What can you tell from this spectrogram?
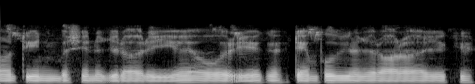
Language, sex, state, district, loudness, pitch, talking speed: Hindi, male, Rajasthan, Bikaner, -17 LUFS, 90 Hz, 200 wpm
